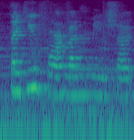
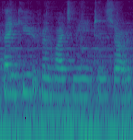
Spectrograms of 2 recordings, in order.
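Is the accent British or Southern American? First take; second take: Southern American; British. First: It is spoken in a Southern American accent. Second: It is spoken in a British accent. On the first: "Do a southern"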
